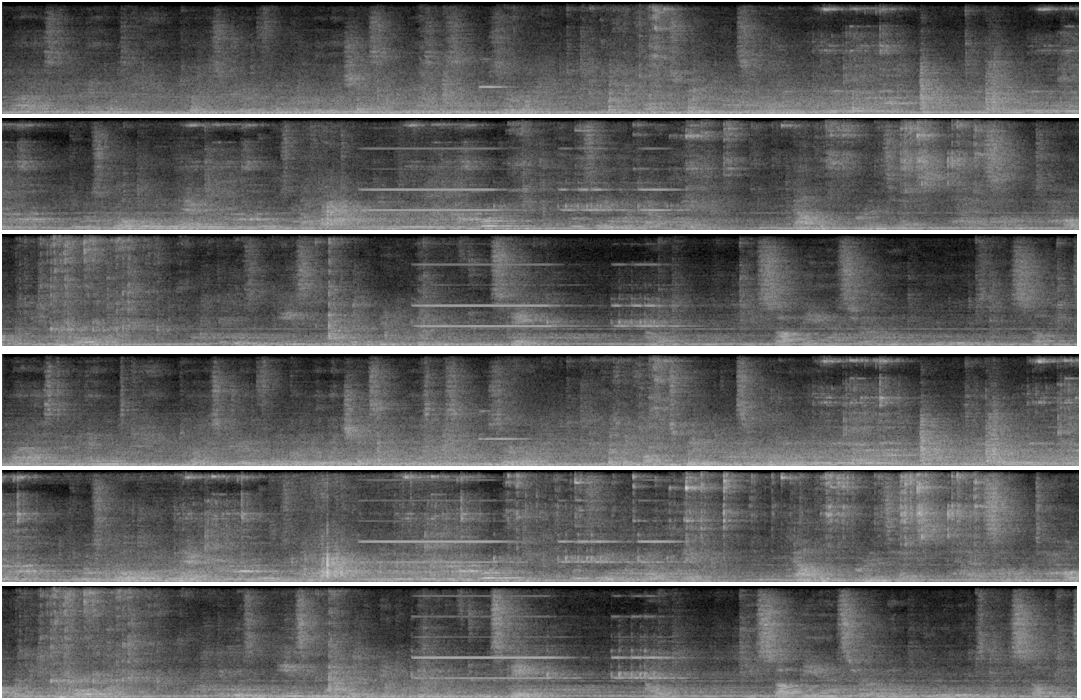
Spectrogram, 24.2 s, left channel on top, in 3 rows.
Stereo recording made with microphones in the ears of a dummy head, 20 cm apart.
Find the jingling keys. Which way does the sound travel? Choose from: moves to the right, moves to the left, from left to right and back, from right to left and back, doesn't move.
from left to right and back.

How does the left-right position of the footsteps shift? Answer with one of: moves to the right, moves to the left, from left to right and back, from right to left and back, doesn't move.
moves to the right.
